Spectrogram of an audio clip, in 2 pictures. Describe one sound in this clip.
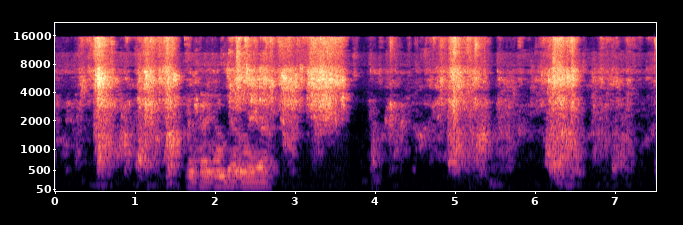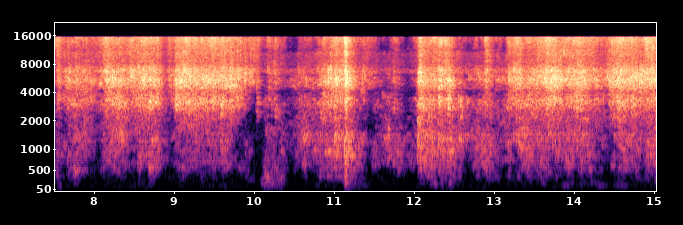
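Wet cloth squelches and rubs as it is scrubbed.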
